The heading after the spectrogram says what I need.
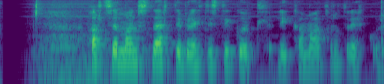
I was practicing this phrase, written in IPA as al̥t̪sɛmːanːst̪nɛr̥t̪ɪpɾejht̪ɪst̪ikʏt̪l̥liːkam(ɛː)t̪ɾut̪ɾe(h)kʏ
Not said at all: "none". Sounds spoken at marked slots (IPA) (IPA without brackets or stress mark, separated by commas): aː, h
